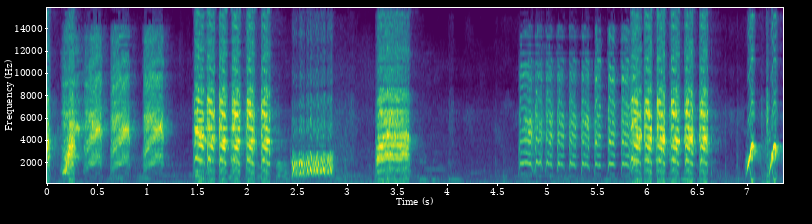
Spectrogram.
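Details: Song of a greater green leafbird, used to make other leafbirds reply: bursts of rapid high trilled notes and a harsh buzzy phrase, separated by short pauses, then a long run of sharp chattering notes.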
